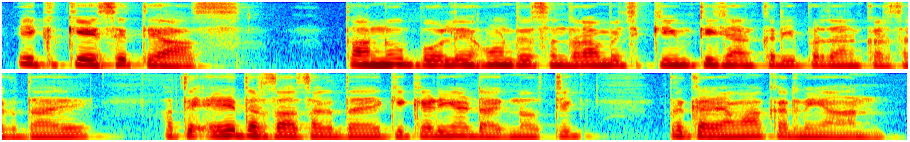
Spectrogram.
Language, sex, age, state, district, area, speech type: Punjabi, male, 30-45, Punjab, Tarn Taran, urban, read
